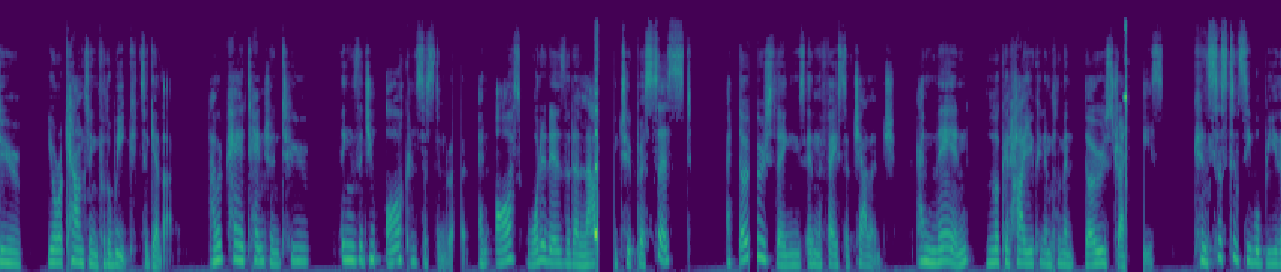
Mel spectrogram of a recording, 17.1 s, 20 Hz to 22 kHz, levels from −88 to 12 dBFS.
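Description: At 7.92 s an unstable filter takes hold in the speech. A recursive filter whose coefficients have gone wrong feeds its own output back with growing gain, so a tone at roughly 700 Hz swells over about 41 ms into a loud clipped beep until 8.20 s. The values then overflow and the output drops out for about 232 ms before the filter resets. At 14.96 s the same fault returns as a higher squeal, roughly 5 kHz, building over about 50 ms and running to 15.25 s, again followed by a 232 ms silence. What sets these apart from a plain dropout is the swelling tone before the silence.

From 9.98 to 10.10 s there is a gap at a join of encoded pieces, a 119 ms gap with smeared edges. Separately encoded segments were joined without trimming the encoder's start-up delay and end padding. No tone precedes this silence, and the speech picks up exactly where it stopped rather than jumping ahead.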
